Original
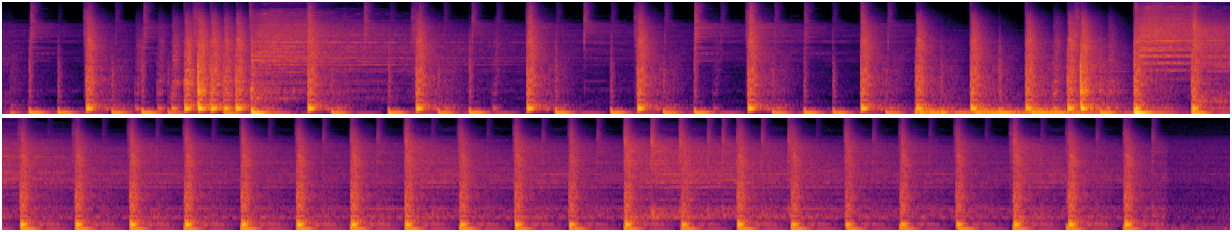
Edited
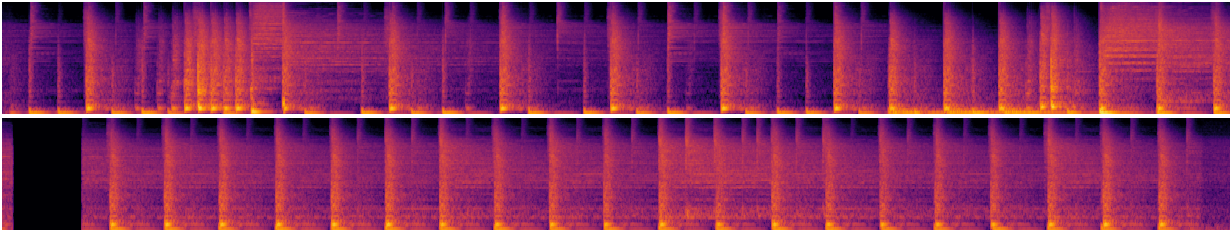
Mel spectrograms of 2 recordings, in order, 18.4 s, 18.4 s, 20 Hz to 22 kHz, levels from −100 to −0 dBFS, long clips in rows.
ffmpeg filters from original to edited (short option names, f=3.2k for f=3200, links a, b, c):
-filter_complex "[0:a]asplit=6[a][b][c][d][e][f];[a]atrim=end=1.884[g];[b]atrim=start=1.88:end=2.32,asetpts=PTS-STARTPTS,asetrate=81144,aresample=44100[h];[c]atrim=start=2.316:end=7.974[i];[d]atrim=start=7.97:end=8.31,asetpts=PTS-STARTPTS,asetrate=53361,aresample=44100[j];[e]atrim=start=8.306:end=9.55,asetpts=PTS-STARTPTS,afade=t=out:st=1.24:d=0.004:c=hsin,apad=pad_dur=0.52[k];[f]atrim=start=9.55,asetpts=PTS-STARTPTS,afade=t=in:d=0.004:c=hsin[l];[g][h]acrossfade=d=0.004:c1=hsin:c2=hsin[m];[m][i]acrossfade=d=0.004:c1=hsin:c2=hsin[n];[n][j]acrossfade=d=0.004:c1=hsin:c2=hsin[o];[k][l]concat=n=2:v=0:a=1[p];[o][p]acrossfade=d=0.004:c1=hsin:c2=hsin"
